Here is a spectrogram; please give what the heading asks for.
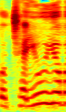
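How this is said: It is said with a Chilean accent. "Para los chilenos sería"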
